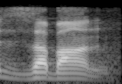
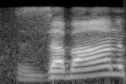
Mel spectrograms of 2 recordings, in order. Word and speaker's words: زبان: ہے وہ ہے زبان۔ تلفظ کے اعتبار سے ابھی ابتدا میں ہی عرض کر دوں، زبان بھی پڑھا جا سکتا ہے، زبان بھی پڑھا جا سکتا ہے، کلاہما جاز، دونوں طریقے سے پڑھنا درست ہے، اور معنی بھی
